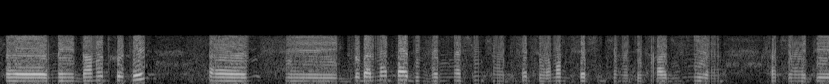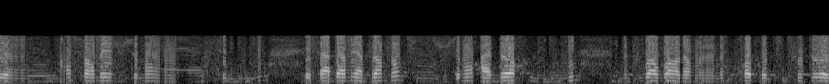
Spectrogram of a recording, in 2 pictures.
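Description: From start to finish the speech carries a mu-law and A-law mix-up. The G.711 telephone coding was written as mu-law but read back as A-law, so every level is scrambled: some samples come out too loud, others too soft, and the quietest ones are lifted well above silence. The voice sounds harsh and distorted, and the pauses fill with hiss. Unlike clipping, which only flattens peaks, this noise sits in the gaps too. The 4 kHz telephone band of the coding itself can still be heard.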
